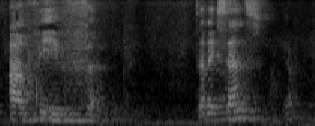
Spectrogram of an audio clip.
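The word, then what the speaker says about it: אביב: know is challenging is the piece that threw people off when we read the word aviv, right? Like it's cool, you got it, ah, and then you got the V, but now you're adding another consonant at the end of that, right? So that's just the piece where you have to remind yourself it's the consonantal sound, right?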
